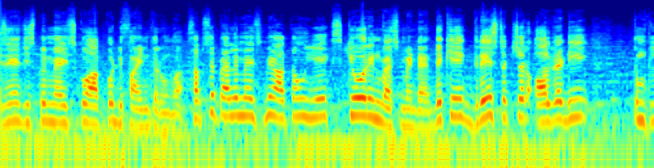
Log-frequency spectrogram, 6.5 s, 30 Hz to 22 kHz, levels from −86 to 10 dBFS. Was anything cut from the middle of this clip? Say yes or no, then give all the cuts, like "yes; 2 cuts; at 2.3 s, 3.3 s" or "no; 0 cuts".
no; 0 cuts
